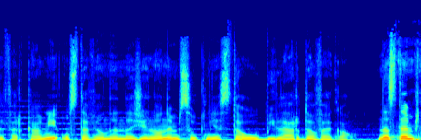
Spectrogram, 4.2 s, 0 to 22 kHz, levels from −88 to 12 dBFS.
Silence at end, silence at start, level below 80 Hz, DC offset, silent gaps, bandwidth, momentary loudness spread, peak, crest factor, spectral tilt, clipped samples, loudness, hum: 0 s; 0 s; -44 dBFS; under 0.1%; none; 16.5 kHz; 8 LU; -4 dBFS; 20 dB; -7 dB/octave; under 0.1%; -24 LUFS; none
